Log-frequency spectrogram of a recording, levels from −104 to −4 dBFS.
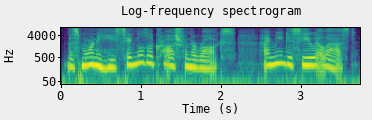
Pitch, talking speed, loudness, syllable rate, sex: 230 Hz, 240 wpm, -15 LUFS, 5.8 syllables/s, female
